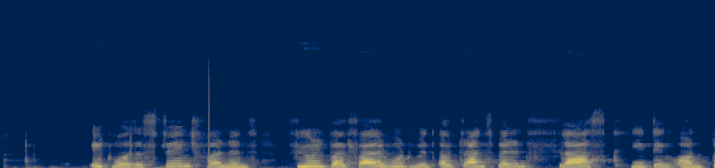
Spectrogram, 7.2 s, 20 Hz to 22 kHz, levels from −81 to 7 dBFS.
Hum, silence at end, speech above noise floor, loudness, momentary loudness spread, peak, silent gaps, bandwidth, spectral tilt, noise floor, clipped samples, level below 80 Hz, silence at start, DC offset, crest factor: none; 0.1 s; 36 dB; -17 LUFS; 13 LU; 0 dBFS; none; 7 kHz; -6.5 dB/octave; -53 dBFS; under 0.1%; -62 dBFS; 0.9 s; under 0.1%; 16 dB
